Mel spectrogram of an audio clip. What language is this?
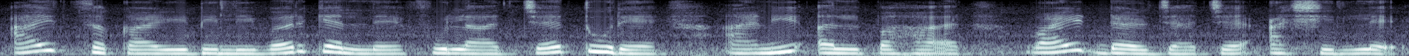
Konkani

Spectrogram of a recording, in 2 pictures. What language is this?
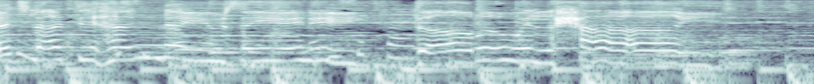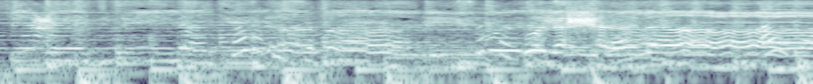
Arabic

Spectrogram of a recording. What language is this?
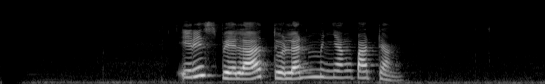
Javanese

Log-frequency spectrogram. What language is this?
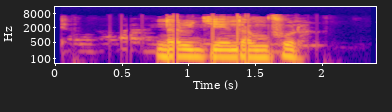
Kinyarwanda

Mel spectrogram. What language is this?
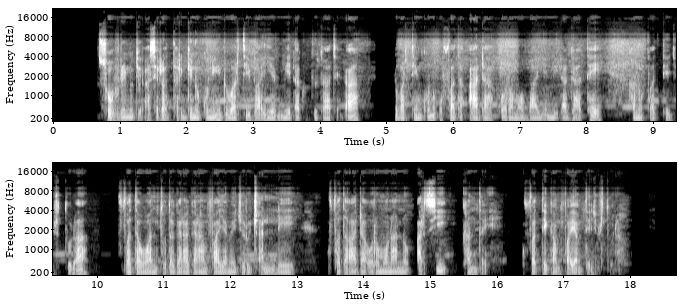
Oromo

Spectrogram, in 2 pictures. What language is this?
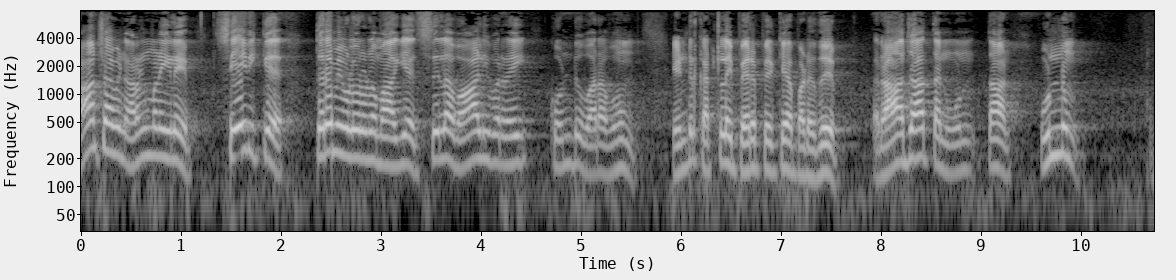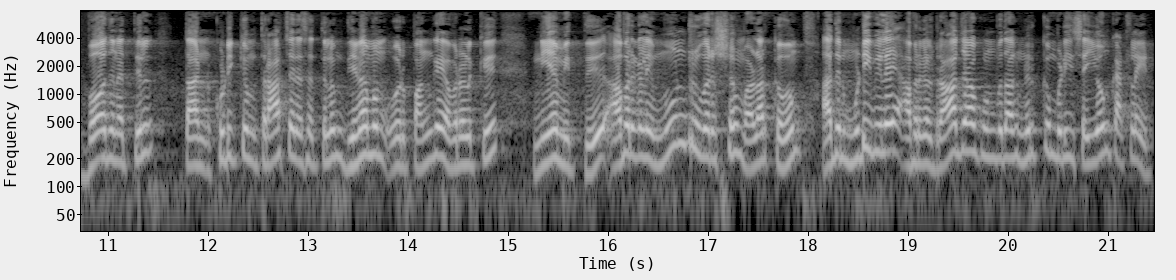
Tamil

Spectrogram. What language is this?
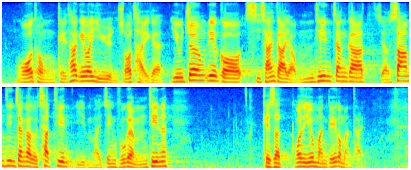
Cantonese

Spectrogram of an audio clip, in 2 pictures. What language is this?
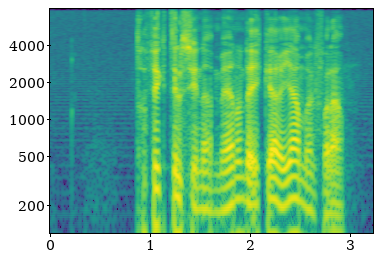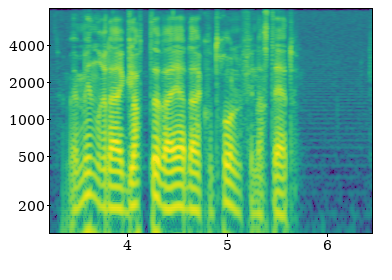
Norwegian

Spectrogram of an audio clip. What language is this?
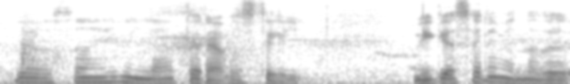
Malayalam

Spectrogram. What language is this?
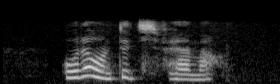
Kabyle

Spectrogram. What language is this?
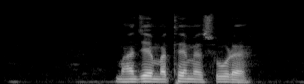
Dhatki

